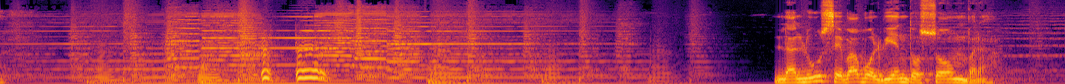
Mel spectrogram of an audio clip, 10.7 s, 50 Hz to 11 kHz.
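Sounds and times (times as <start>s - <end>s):
speech: 2.0s - 3.6s, 7.8s - 10.0s
music with plucked and sustained tones and sharp percussive accents: 2.1s - 4.0s
owl hooting: 2.6s - 3.5s.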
